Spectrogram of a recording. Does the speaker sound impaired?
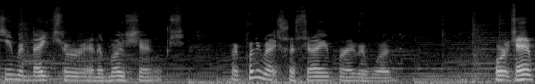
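Yes: cleft lip and palate, Goldenhar syndrome; congenital Dolgen Harris syndrome, no right ear or lung, missing right jawbone.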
